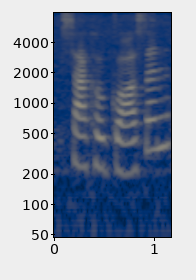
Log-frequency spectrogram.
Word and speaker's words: Sacoglossan: So, okay, let me pronounce it correctly. It's Sacoglossan sea slug.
